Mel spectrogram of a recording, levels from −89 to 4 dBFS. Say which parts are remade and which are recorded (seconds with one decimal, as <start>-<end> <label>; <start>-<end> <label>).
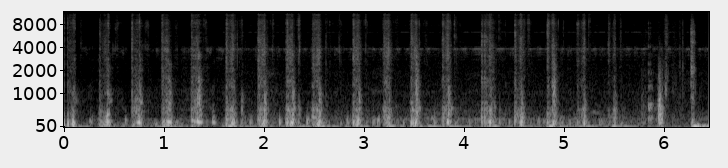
0.0-1.6 remade; 1.6-6.5 recorded

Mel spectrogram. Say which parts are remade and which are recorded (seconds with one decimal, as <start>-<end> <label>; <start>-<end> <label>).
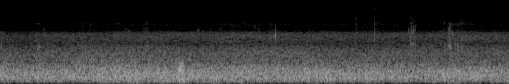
0.0-5.1 recorded

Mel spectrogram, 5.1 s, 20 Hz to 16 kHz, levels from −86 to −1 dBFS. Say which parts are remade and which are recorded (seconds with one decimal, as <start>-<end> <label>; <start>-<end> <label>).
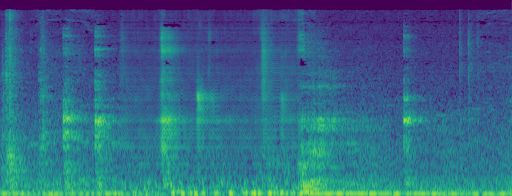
0.0-1.2 recorded; 1.2-3.0 remade; 3.0-5.1 recorded

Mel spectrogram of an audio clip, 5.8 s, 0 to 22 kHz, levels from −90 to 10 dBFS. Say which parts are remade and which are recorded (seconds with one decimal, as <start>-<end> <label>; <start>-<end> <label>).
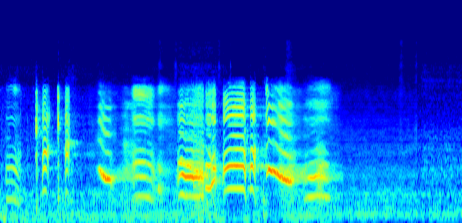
0.0-1.1 recorded; 1.1-2.2 remade; 2.2-3.4 recorded; 3.4-5.2 remade; 5.2-5.8 recorded

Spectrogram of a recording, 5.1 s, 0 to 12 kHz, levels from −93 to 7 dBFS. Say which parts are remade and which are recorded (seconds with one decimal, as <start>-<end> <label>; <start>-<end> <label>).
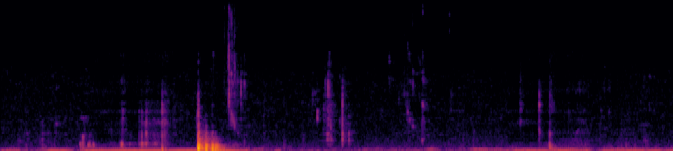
0.0-0.7 recorded; 0.7-1.3 remade; 1.3-3.8 recorded; 3.8-4.4 remade; 4.4-5.1 recorded

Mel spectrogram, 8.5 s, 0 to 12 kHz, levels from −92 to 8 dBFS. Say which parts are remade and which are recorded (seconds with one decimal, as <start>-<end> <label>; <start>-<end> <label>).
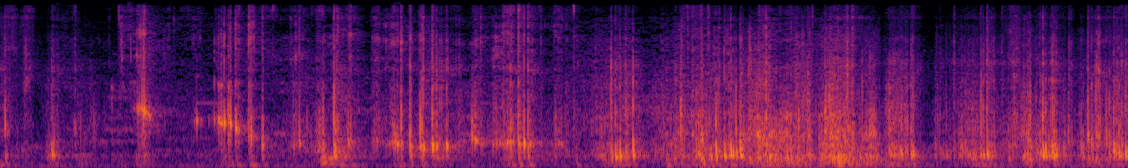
0.0-8.5 recorded

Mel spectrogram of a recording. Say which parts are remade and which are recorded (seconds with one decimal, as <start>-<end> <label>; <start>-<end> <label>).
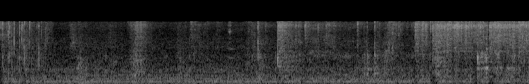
0.0-1.4 recorded; 1.4-3.8 remade; 3.8-4.5 recorded; 4.5-5.3 remade

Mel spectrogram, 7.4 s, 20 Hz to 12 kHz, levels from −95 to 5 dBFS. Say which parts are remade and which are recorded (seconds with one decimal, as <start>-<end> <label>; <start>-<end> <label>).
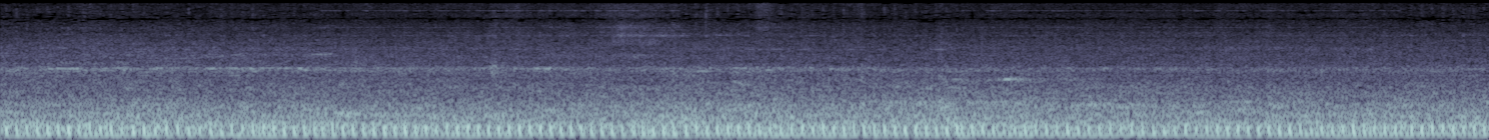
0.0-1.6 recorded; 1.6-3.4 remade; 3.4-4.8 recorded; 4.8-7.0 remade; 7.0-7.4 recorded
